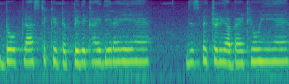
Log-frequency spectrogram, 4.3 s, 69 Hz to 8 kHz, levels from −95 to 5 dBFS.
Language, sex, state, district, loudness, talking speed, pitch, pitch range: Hindi, female, Jharkhand, Jamtara, -15 LUFS, 195 wpm, 245 Hz, 235-245 Hz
